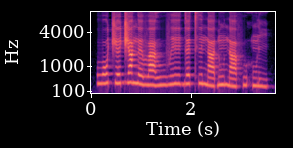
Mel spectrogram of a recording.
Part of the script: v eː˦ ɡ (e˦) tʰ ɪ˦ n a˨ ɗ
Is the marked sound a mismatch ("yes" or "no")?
yes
